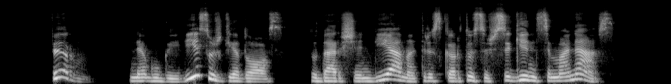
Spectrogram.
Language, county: Lithuanian, Kaunas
